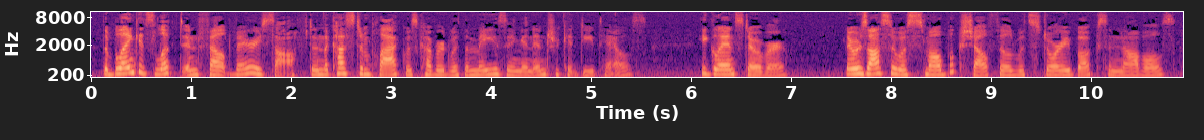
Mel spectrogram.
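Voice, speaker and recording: A woman reading scripted storybook narration as the narrator of an amateur radio drama. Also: fairly high pitch.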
